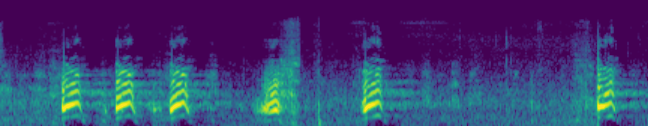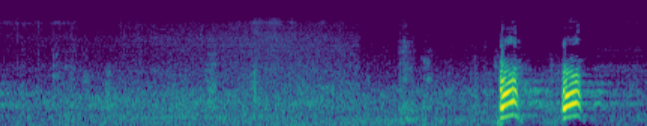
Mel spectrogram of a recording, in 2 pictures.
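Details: Four-month-old Bouvier des Flandres puppy named Indy playing in a garden with two canine friends; sharp, harmonic barks come in a quick burst of six over the first three seconds, a single bark at five seconds, then two more near the end.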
